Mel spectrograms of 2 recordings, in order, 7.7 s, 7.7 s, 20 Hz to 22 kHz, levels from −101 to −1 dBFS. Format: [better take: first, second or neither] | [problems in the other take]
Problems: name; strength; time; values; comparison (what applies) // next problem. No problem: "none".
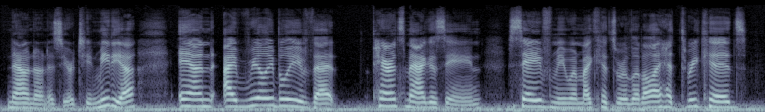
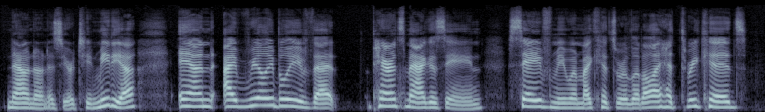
second | low rumble; faint; throughout; 25 dB below the speech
